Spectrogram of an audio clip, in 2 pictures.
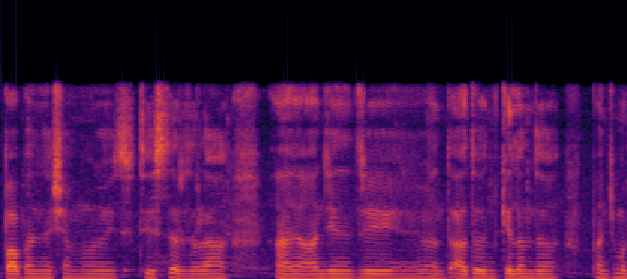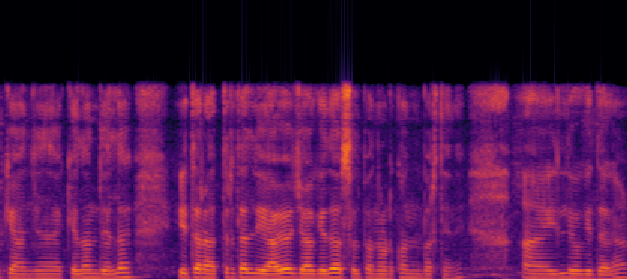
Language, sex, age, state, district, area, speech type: Kannada, male, 18-30, Karnataka, Koppal, rural, spontaneous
